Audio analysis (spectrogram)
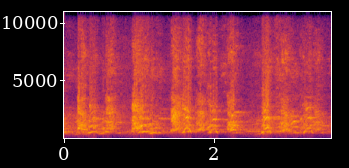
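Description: Several dogs at an animal welfare kennel bark and yip excitedly while waiting for exercise time, loud, close bursts that overlap in an uneven rhythm, with a little whimpering among them.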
